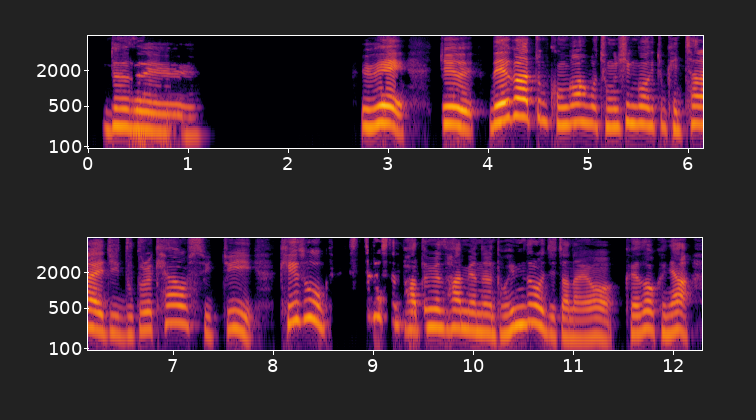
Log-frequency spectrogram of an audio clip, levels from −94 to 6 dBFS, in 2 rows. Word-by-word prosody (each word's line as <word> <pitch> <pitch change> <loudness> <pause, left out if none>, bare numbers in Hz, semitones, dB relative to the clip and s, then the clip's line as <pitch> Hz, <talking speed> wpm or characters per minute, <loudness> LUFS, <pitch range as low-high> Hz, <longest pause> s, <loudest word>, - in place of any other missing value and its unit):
네네. 190 -6 -2 1.6
왜 225 -4 +5 0.3
그 235 -5 +5
내가 315 +7 +8
좀 300 -4 -6
건강하고 250 0 -1
정신 225 +2 -2
건강이 240 -2 -1
좀 225 - -11
괜찮아야지 205 -2 -1
누구를 180 +5 -7
케어할 275 +2 -3
수 250 -7 -14
있지 185 +3 -7 0.2
계속 300 -2 -1 0.2
스트레스받으면서 240 -10 -5
하면은 205 -4 -3
더 180 +1 -7
힘들어지잖아요. 170 - -3
그래서 210 +4 -3
그냥 195 0 -3
220 Hz, 280 characters per minute, -22 LUFS, 190-255 Hz, 1.6 s, 내가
